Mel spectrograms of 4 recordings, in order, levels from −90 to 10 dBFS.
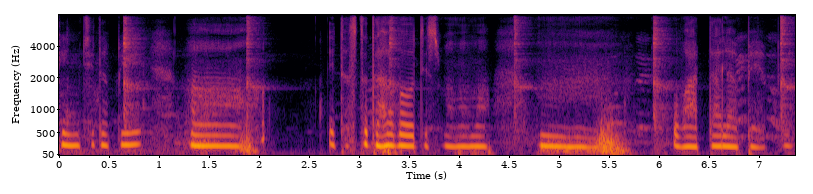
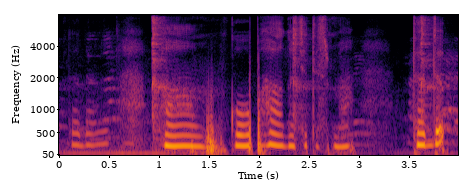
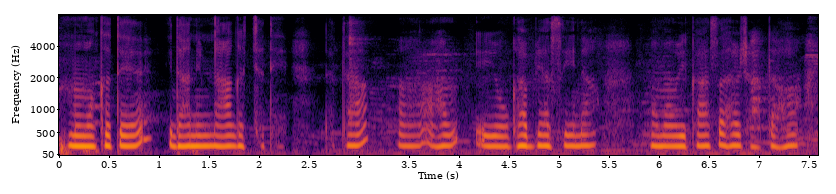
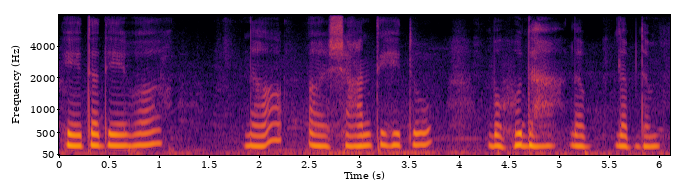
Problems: background sounds at intervals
